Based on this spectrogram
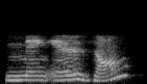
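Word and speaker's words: Meng'er Zhang: So, Meng-Er Zhang? – Okay. – Is that how you say her name? – Yeah.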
